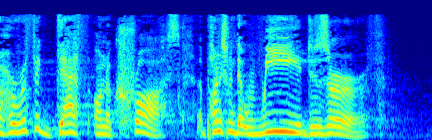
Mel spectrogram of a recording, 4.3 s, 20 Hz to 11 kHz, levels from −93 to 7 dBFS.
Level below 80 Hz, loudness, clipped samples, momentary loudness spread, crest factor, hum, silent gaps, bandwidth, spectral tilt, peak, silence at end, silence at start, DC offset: -68 dBFS; -26 LUFS; under 0.1%; 12 LU; 16 dB; none; none; 8 kHz; -5.5 dB/octave; -10 dBFS; 0.5 s; 0 s; under 0.1%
